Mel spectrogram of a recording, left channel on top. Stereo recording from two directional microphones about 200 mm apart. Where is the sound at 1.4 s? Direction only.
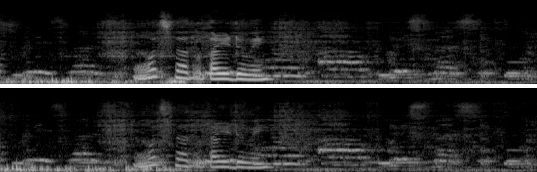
30° left (ahead or behind).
